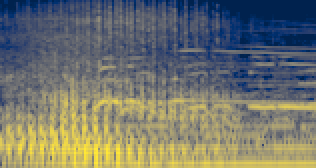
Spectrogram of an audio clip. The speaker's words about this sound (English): Mr. Danvers, is that Grandma Sweeney on a motorcycle?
